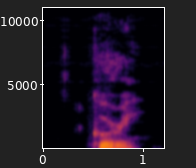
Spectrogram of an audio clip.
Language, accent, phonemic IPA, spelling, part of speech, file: English, Australia, /ˈkʊri/, Koori, noun, En-au-Koori.ogg
- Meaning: An indigenous Australian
